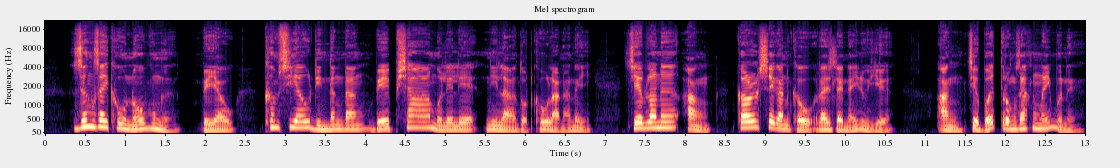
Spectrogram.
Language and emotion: Bodo, happy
